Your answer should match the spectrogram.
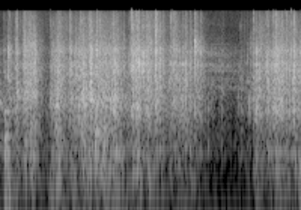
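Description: Plastic bags of frozen vegetables crinkling and rustling as they are handled and swapped, with a dense crackle of the bag film and contents that eases off about three seconds in.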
